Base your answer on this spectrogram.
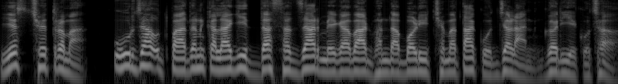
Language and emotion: Nepali, neutral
